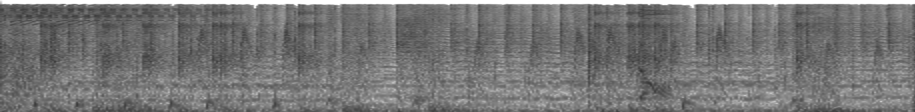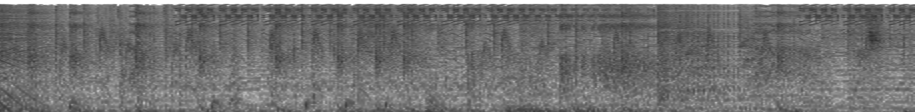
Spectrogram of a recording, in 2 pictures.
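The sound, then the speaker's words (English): Repeated sharp wooden thwacks and smacks as a character on a pirate ship keeps walking face-first into wooden planks and getting hit in the face, bursting out at irregular intervals over a dense, constant layer of background sound. “Keep walking into planks and getting hit in the face.”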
